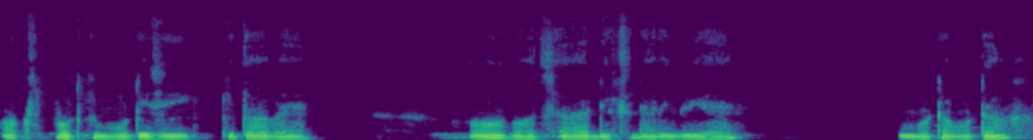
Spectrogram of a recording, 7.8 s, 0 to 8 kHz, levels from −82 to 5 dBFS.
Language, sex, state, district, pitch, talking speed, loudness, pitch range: Hindi, male, Jharkhand, Sahebganj, 120 Hz, 110 wpm, -19 LUFS, 115-160 Hz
